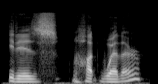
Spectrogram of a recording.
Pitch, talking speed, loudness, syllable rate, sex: 145 Hz, 150 wpm, -19 LUFS, 4.9 syllables/s, male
